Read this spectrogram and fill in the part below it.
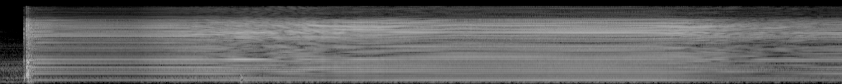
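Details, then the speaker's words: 12 V contactor on a new power supply, just energised: snaps in, then a loud steady electrical buzz with a harsh rasping edge. Quieter than earlier, but it is a noisy contactor that needs cleaning. "got power to it now but it's quite noisy it's less noise than it was earlier but listen to this"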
